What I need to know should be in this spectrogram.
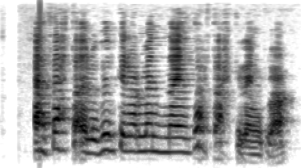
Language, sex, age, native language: Icelandic, female, 16, Polish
